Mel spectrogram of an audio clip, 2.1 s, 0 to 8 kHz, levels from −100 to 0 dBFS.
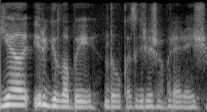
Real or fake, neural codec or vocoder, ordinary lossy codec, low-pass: real; none; Opus, 64 kbps; 7.2 kHz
